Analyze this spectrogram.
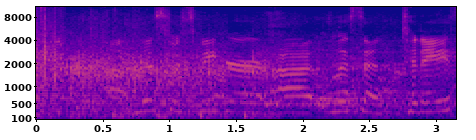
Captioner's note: some Applause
